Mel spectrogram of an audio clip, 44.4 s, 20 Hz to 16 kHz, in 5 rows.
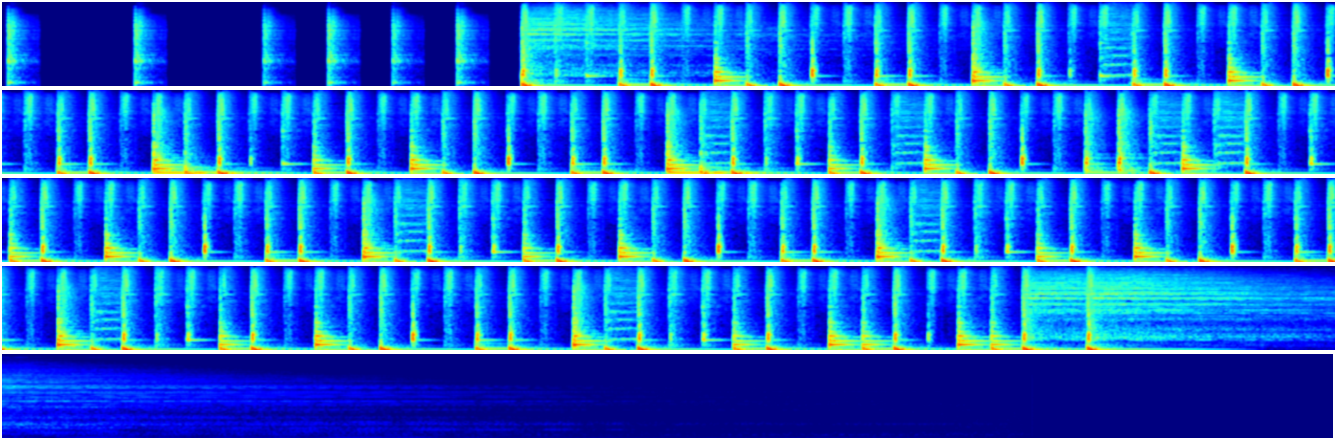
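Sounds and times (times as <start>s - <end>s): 
drum track: 1.8s - 36.2s.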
